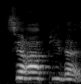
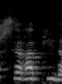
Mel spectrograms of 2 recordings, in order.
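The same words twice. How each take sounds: First: "C'est rapide" repeated noticeably louder, leaning on "C'est"; emphatic repeat. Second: Said in the usual way. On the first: Shown as a demonstration. Card reader insisting to Capricorns, louder emphatic "C'est rapide". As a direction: hit "C'est" hard the second time round. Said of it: "repeats the phrase louder". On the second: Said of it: "repeats the phrase".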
